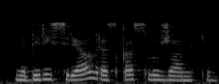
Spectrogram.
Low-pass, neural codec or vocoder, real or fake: 7.2 kHz; none; real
